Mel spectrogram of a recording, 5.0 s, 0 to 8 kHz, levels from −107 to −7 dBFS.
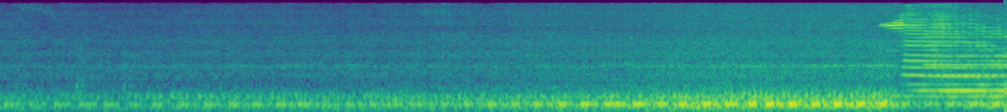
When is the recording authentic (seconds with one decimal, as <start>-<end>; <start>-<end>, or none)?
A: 0.0-0.9; 1.5-5.0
